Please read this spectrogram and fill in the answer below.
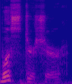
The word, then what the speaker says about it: Worcestershire: And in Worcestershire, the C-E-S in the middle kind of naturally disappears, leaving us with Worcestershire like that. – Okay, we drop the R. So instead of Worcestershire, it's Worcestershire.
